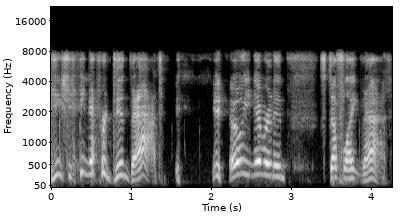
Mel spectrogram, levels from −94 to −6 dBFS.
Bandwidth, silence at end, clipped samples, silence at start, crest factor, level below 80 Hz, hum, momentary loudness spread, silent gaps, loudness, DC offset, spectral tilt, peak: 8.4 kHz; 0 s; under 0.1%; 0 s; 18 dB; -74 dBFS; none; 13 LU; none; -21 LUFS; under 0.1%; -2 dB/octave; -4 dBFS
